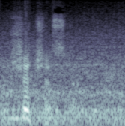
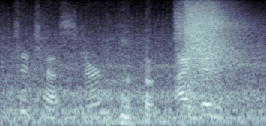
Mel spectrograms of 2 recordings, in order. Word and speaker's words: Chichester: We went to visit them in Chichester, I believe is how you pronounce it. Alec, correct me. Chichester. Chichester.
